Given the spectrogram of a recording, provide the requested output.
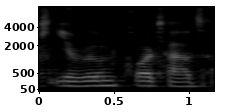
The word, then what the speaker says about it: Jeroen Cotart: No, you had it right earlier, but you were going a bit fast now. It's more like Jeroen Cotart, at least with an English accent.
